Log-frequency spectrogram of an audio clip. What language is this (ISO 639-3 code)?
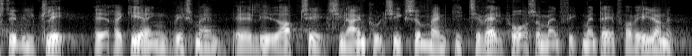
dan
